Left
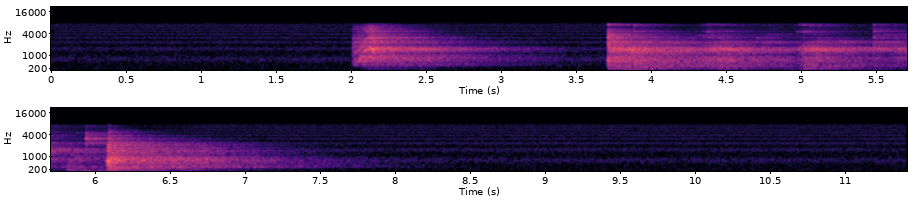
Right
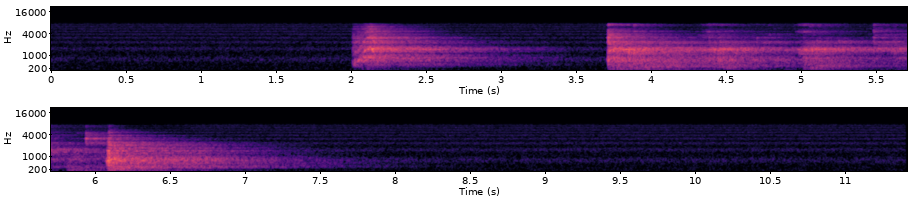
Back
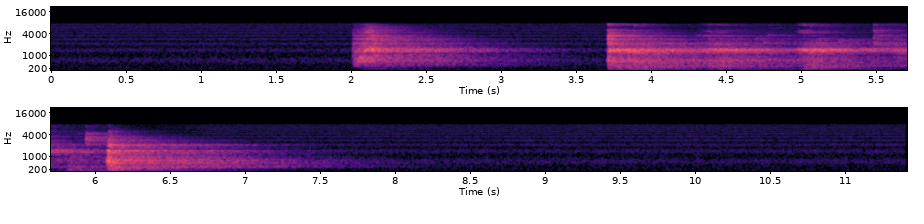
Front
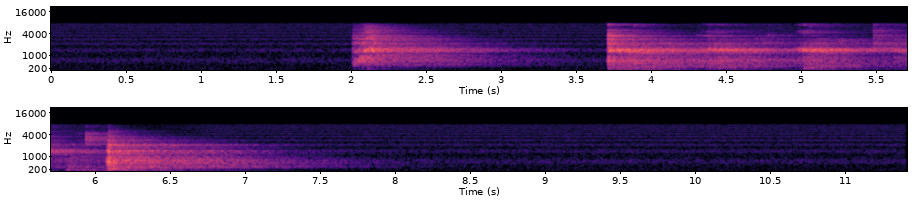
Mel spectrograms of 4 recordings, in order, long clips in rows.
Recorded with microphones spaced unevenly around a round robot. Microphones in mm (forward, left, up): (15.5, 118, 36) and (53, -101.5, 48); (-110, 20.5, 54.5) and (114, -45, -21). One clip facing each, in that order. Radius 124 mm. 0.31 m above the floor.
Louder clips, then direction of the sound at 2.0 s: Right 1 dB, even; 35° right.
